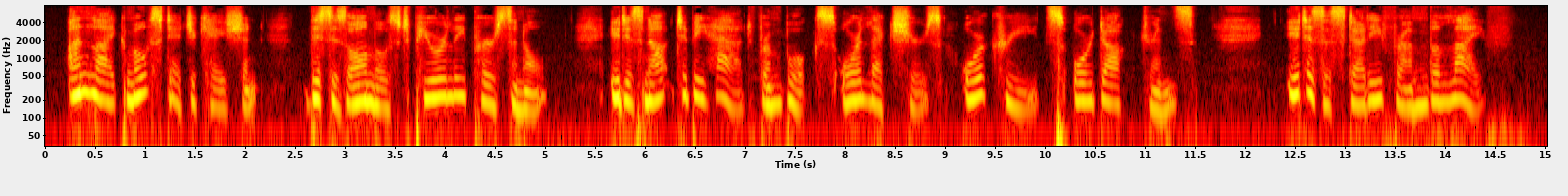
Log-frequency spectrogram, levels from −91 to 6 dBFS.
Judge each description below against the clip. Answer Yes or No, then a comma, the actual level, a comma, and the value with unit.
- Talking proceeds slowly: Yes, slow, 115 wpm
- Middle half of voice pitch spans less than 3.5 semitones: No, average, 4.4 semitones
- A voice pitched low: No, high, 190 Hz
